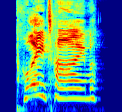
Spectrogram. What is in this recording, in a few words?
Rage; awesomenauts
